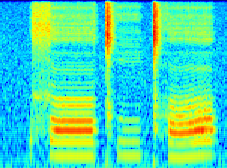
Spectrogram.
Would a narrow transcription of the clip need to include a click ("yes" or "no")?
yes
